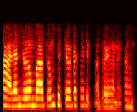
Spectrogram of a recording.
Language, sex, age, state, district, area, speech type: Malayalam, female, 45-60, Kerala, Thiruvananthapuram, urban, conversation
